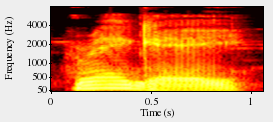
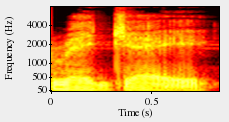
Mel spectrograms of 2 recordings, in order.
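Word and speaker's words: Regé-Jean Page: go about pronouncing it reggae yes it is not red jay but rather reggae jean page pretty straightforward don't you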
